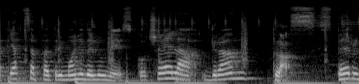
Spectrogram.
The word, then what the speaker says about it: Grand Place: Sì, sì, sì, sì, si pronuncia così. mi hanno già sgridato una volta, sono sicura che sia così. In francese si dice Grand Place.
